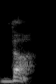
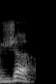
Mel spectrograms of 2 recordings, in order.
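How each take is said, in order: First: The word starts with a th sound. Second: The word starts with a j sound. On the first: The speaker calls it right. "it's really important to say the" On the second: The speaker calls it wrong. "or je or something like that"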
